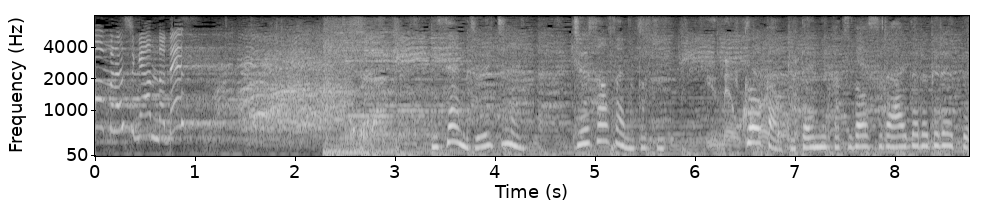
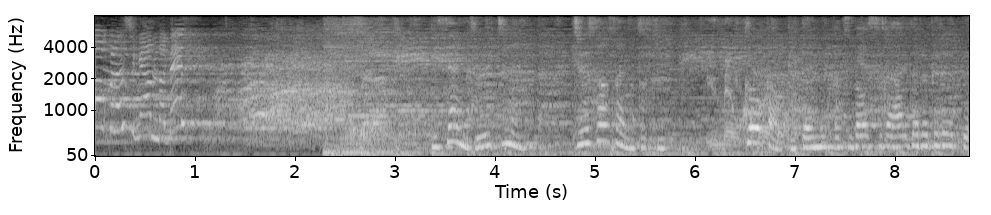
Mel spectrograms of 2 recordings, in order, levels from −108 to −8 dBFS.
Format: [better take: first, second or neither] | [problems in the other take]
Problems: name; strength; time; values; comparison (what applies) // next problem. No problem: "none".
first | room echo; dies away in 2.5 s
